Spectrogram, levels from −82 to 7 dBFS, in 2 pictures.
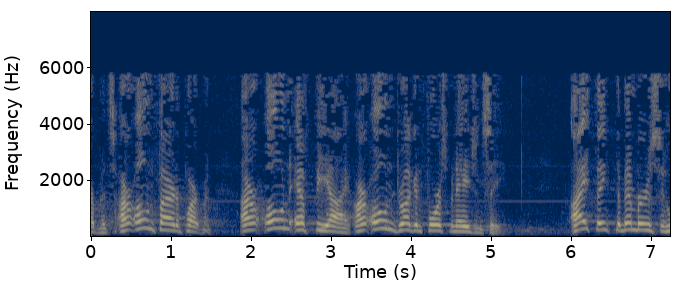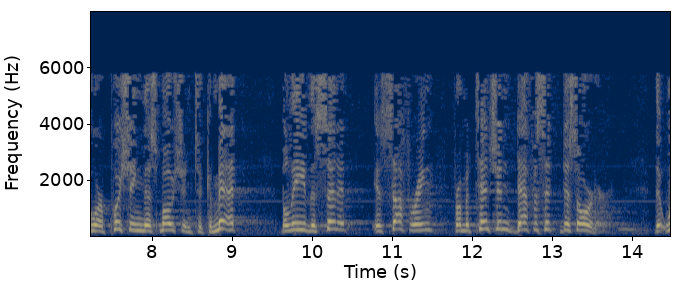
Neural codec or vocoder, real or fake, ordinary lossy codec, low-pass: none; real; MP3, 24 kbps; 7.2 kHz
